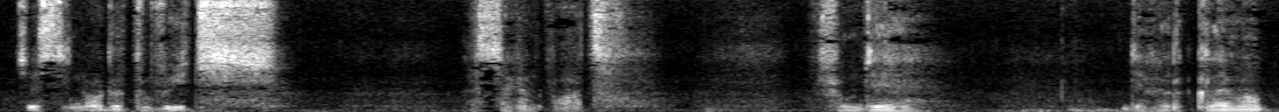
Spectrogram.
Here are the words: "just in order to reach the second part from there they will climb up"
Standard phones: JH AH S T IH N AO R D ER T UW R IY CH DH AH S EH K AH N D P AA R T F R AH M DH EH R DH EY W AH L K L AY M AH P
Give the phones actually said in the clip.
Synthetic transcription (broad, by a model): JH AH S T IH N AO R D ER T UW R IY CH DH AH S EH K AH N D P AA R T F R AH M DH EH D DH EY W AH L K L AY M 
